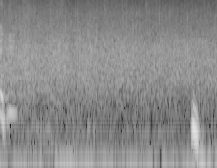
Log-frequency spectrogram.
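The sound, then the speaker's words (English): A steady wash of audience applause at the first annual Needless to Say Slackademy Awards, dense and crackling, holding at an even level throughout with no pauses; a couple of brief low voice fragments poke through at the start and near the end. “I didn't think that round of applause was going to end.”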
